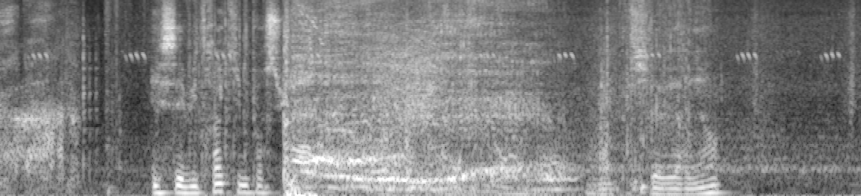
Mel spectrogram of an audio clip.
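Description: A zombie growls and snarls loudly.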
